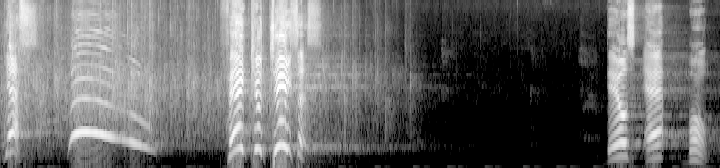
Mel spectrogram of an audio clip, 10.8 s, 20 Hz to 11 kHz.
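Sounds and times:
crowd clapping: 0.0s - 6.4s
loud sustained whoop falling in pitch: 1.0s - 2.3s
speech: 3.4s - 4.8s, 9.4s - 10.7s.

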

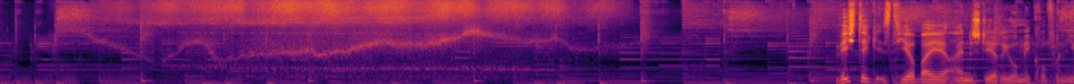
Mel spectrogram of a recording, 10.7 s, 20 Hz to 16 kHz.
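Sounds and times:
breathy mouth hiss imitating wind: 0.6s - 7.1s
speech: 8.4s - 10.7s.

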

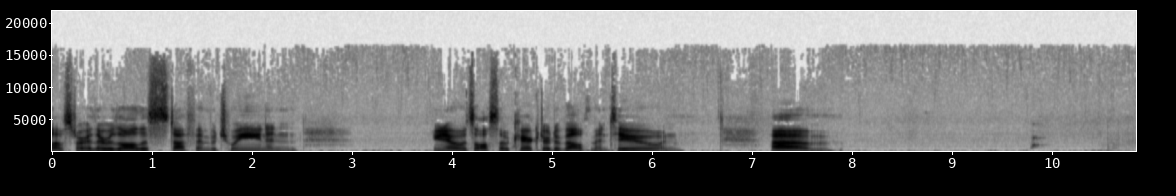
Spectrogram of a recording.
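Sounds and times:
speech: 0.0s - 2.7s, 3.8s - 6.4s, 7.2s - 8.0s
quiet room hum: 0.0s - 10.8s
puppy whimpering while dreaming: 9.8s - 10.0s.

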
